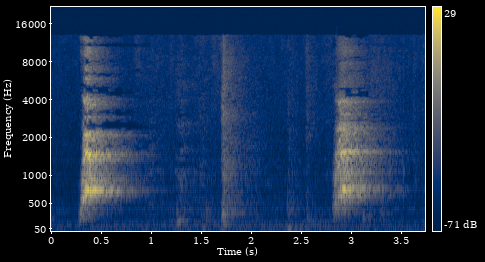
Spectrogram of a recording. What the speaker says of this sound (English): barking at something driving past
